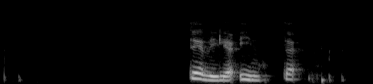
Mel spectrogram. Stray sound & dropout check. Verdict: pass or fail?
pass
